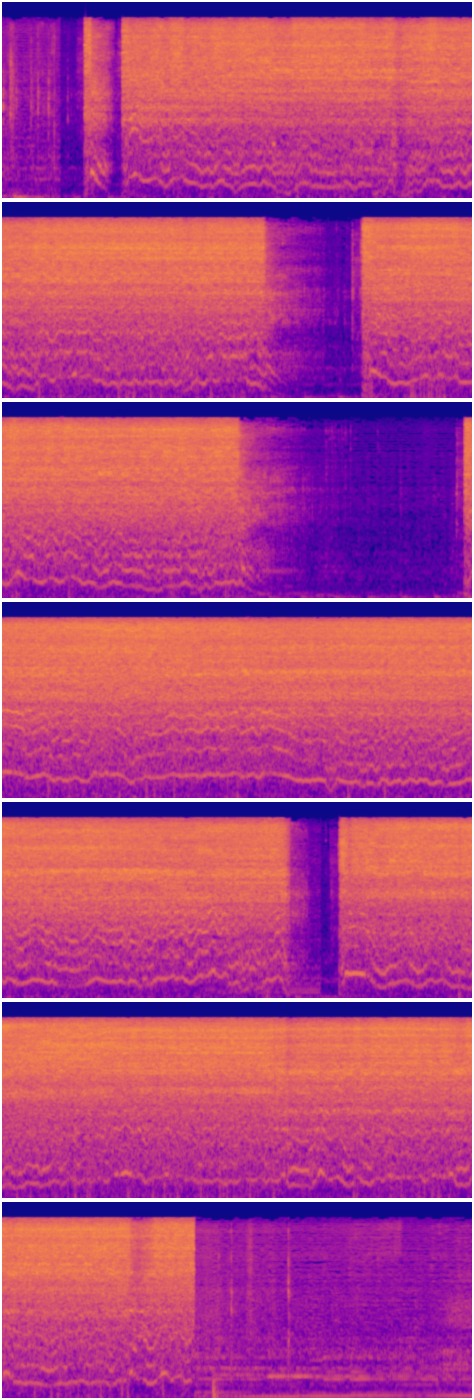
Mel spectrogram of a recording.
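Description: Pneumatic die grinder spinning a yellow Roloc bristle disc against the aluminum engine block deck to clean off old gasket material, its whine wavering as the disc loads and unloads, with a hiss of exhaust air. It stops briefly about seven seconds in, for about two seconds around twelve seconds in, and briefly again around twenty-two seconds.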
